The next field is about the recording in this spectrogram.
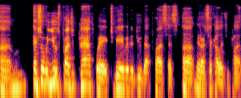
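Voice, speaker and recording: A somewhat breathy, medium-pitched male voice with lively intonation at a very fast pace, dry and close with no echo. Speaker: health department official. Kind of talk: presentation at a public listening session.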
